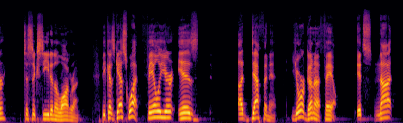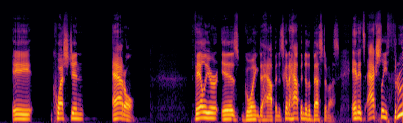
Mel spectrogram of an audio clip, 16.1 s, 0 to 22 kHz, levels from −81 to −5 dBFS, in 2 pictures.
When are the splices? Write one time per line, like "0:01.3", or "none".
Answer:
0:05.7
